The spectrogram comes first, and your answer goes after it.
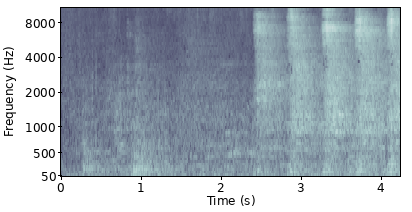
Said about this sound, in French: Voilà, vous entendez les coups de marteau déjà.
